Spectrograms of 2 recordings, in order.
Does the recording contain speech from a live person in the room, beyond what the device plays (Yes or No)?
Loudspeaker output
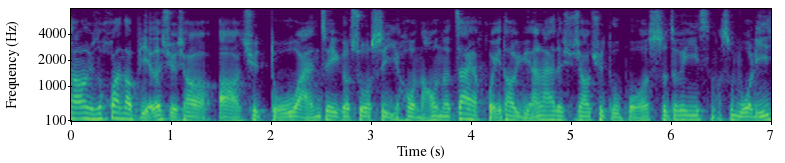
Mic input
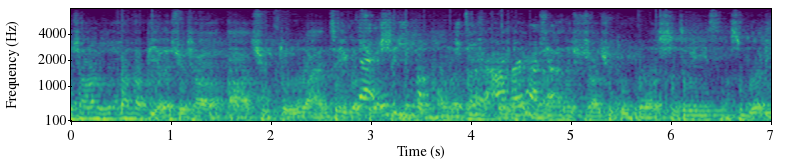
Yes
